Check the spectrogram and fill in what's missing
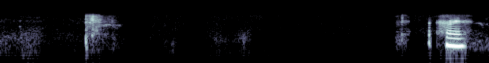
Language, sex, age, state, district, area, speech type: Santali, female, 18-30, West Bengal, Jhargram, rural, conversation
